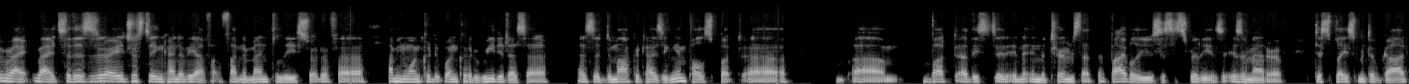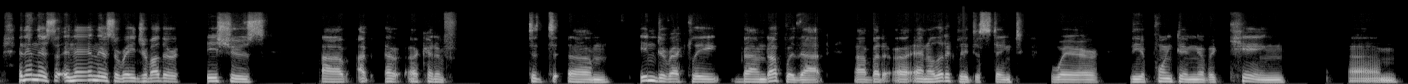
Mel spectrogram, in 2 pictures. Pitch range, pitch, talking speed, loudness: 110-135 Hz, 120 Hz, 185 wpm, -22 LUFS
